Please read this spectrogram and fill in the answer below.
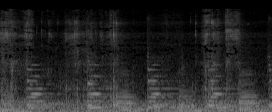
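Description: Background music with short, repeated plucked-sounding notes over a steady bass line.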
